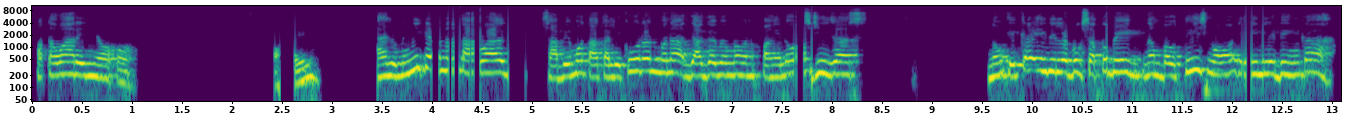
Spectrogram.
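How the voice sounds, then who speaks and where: A man's voice: high-pitched, moderate pace, pauses often, dark tone, highs cut off. A man with a Filipino accent preaching a sermon, switching between Tagalog and English, questioning and joking with the congregation. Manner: jokes with the congregation.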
